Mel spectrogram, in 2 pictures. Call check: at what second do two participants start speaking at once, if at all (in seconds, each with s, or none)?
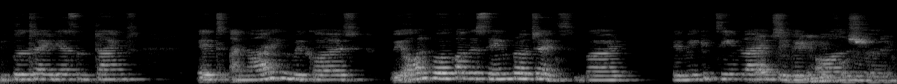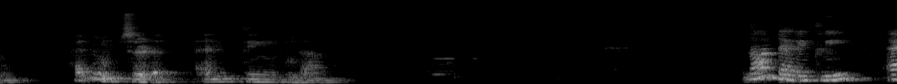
7.5 s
